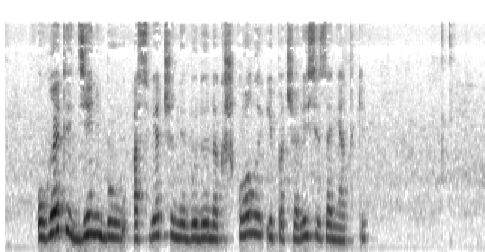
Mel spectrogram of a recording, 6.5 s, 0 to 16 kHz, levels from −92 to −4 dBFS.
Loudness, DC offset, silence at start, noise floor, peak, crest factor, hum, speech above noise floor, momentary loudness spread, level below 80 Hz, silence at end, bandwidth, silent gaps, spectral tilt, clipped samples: -23 LUFS; under 0.1%; 0.5 s; -61 dBFS; -6 dBFS; 20 dB; none; 38 dB; 13 LU; -68 dBFS; 1.6 s; 11.5 kHz; none; -4.5 dB/octave; under 0.1%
